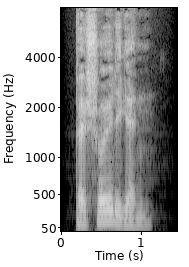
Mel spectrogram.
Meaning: to accuse, to blame
- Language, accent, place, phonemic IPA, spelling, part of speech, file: German, Germany, Berlin, /bəˈʃʊldiɡən/, beschuldigen, verb, De-beschuldigen.ogg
